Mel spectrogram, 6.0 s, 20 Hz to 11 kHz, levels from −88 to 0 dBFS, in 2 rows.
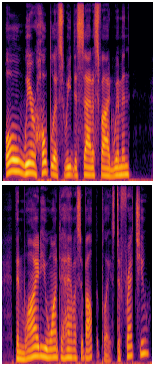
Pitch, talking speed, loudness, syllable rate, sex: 150 Hz, 200 wpm, -17 LUFS, 5.6 syllables/s, male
